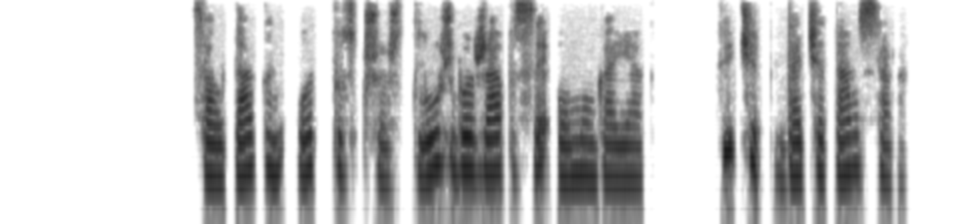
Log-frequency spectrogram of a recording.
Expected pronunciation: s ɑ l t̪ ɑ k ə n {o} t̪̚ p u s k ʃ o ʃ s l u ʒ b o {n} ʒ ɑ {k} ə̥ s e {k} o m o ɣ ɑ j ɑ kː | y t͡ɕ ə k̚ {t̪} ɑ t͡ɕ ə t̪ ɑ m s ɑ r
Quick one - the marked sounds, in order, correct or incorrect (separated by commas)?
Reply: correct, incorrect, incorrect, incorrect, incorrect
